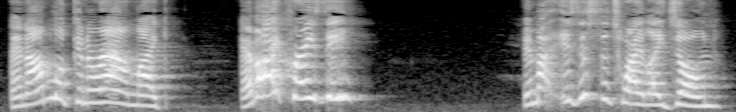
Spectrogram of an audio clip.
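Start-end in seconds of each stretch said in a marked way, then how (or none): 1.8-5.4 high, loud am I crazy; disbelief. Retold or imitated. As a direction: act baffled by everyone. Incredulous at the reactions.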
